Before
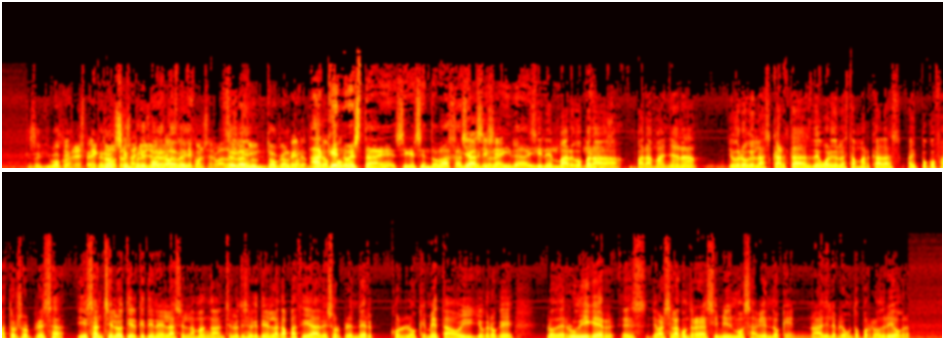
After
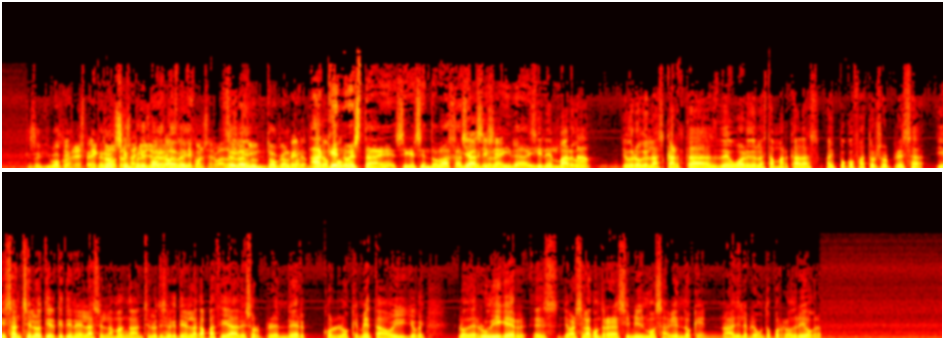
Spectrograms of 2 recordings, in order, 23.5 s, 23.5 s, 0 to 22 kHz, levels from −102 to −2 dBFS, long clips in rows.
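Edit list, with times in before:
0:07.19–0:08.52: remove
0:09.80–0:10.42: time-stretch 1.5×
0:15.95–0:16.30: time-stretch 1.5×
0:17.84–0:18.10: remove

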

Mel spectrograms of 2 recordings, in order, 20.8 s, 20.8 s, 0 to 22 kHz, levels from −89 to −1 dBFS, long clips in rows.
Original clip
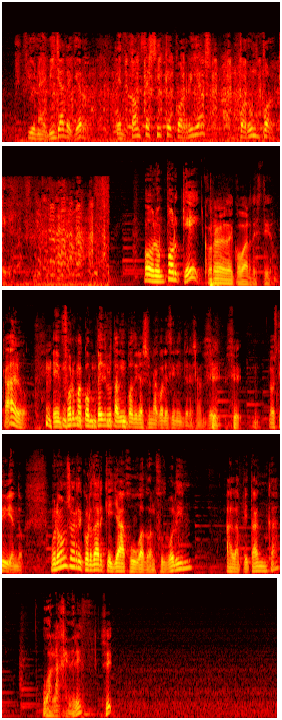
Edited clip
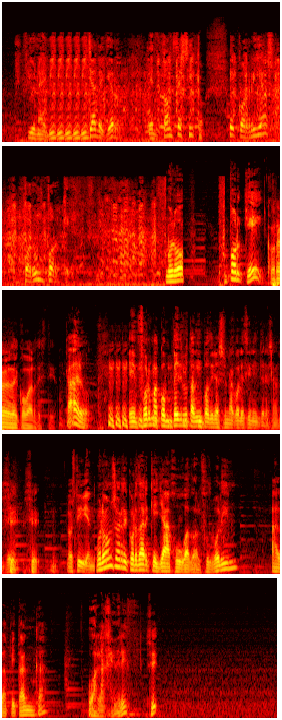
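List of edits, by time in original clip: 0:00.69: stutter 0.12 s, 5 plays
0:05.69–0:06.57: reverse
0:07.66–0:08.26: fade out linear, to −23 dB
0:09.01: stutter 0.10 s, 3 plays
0:12.76–0:13.22: move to 0:02.48

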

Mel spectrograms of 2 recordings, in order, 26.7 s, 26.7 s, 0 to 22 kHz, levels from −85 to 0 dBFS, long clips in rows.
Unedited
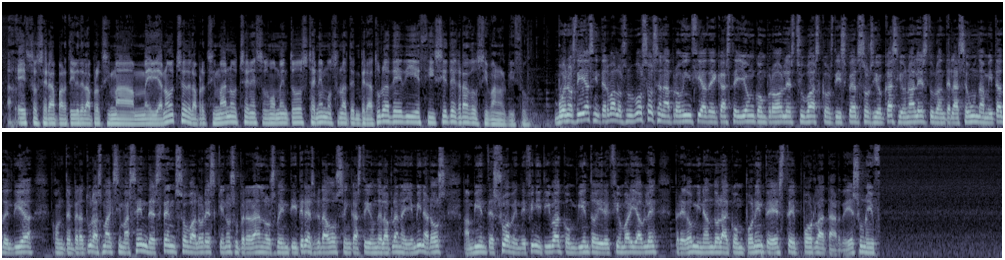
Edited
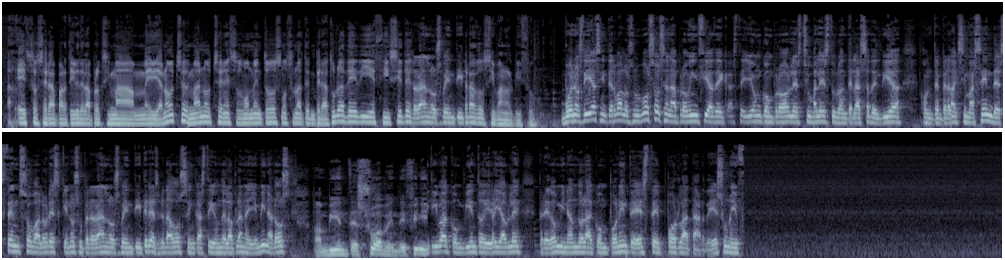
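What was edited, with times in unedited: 0:02.48–0:02.83: remove
0:04.08–0:04.33: remove
0:09.58–0:10.08: fade in, from −15 dB
0:10.74–0:12.14: remove
0:12.85–0:13.31: remove
0:14.43–0:14.74: remove
0:16.63–0:17.32: duplicate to 0:06.09
0:19.36–0:20.53: play speed 67%
0:21.40–0:21.71: remove

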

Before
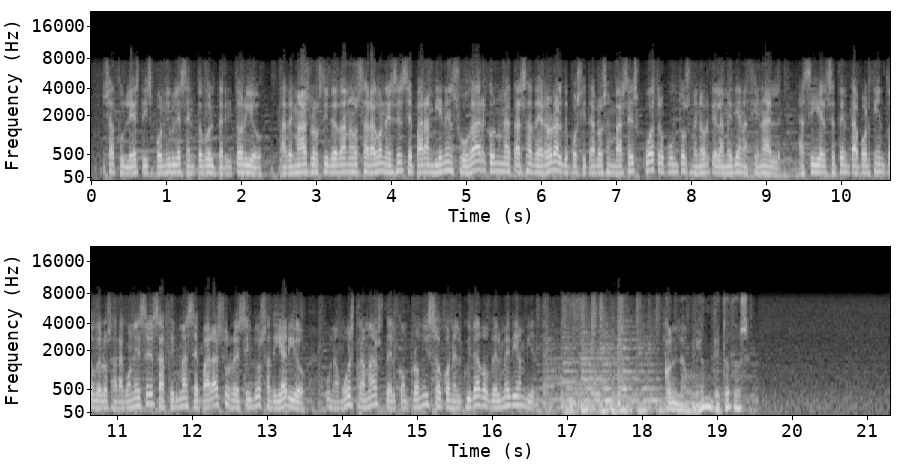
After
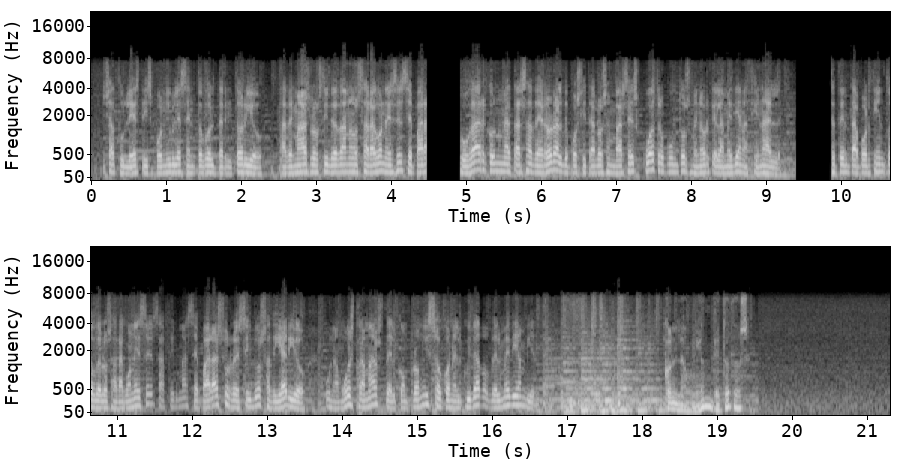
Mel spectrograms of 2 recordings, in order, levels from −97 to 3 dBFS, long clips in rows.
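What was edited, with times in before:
0:04.46–0:04.91: silence
0:09.38–0:09.85: silence
0:11.21–0:12.19: duck −11.5 dB, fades 0.25 s
0:15.82–0:16.07: fade in, from −15.5 dB

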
